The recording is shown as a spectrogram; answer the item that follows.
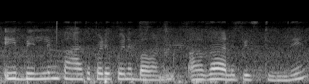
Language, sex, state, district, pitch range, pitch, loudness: Telugu, female, Andhra Pradesh, Chittoor, 220-260 Hz, 245 Hz, -17 LUFS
